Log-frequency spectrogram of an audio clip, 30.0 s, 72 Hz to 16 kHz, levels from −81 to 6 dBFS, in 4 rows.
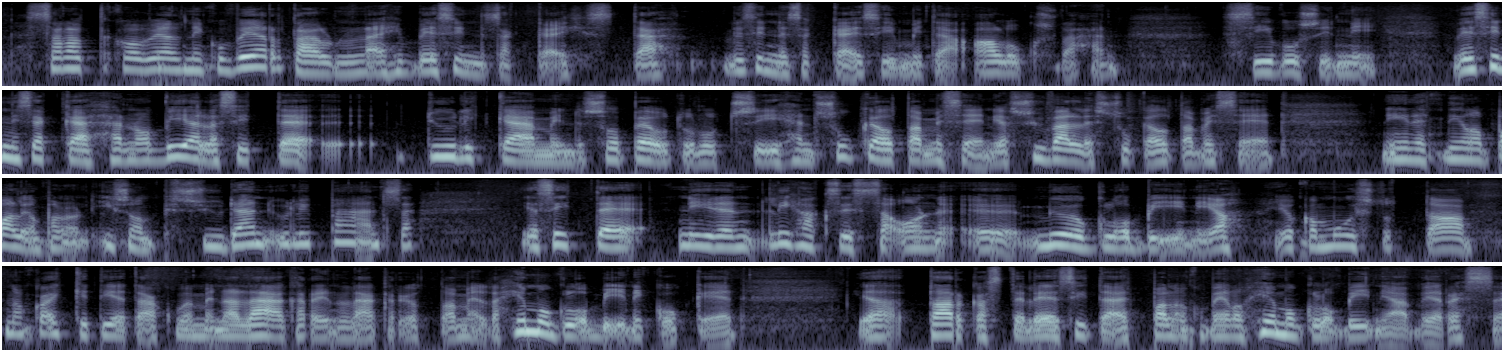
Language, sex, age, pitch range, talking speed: Finnish, female, 50-69, 180-225 Hz, 120 wpm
